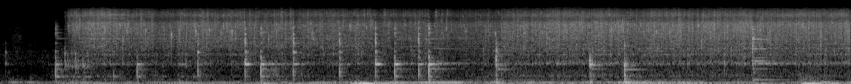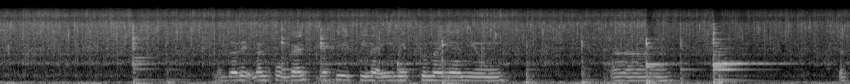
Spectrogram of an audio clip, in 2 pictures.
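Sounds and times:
wooden spoon knocking on metal pot: 0.6s - 5.2s, 5.8s - 6.6s, 7.5s - 8.3s, 9.8s - 10.4s, 11.0s - 16.5s
onion sizzling in oil: 0.6s - 17.0s.

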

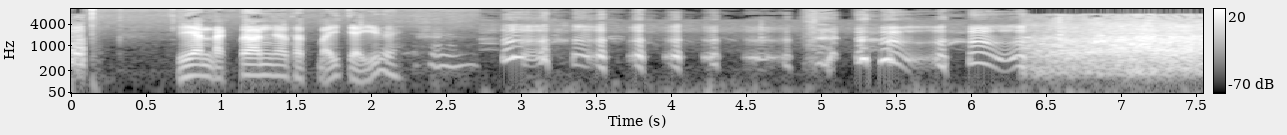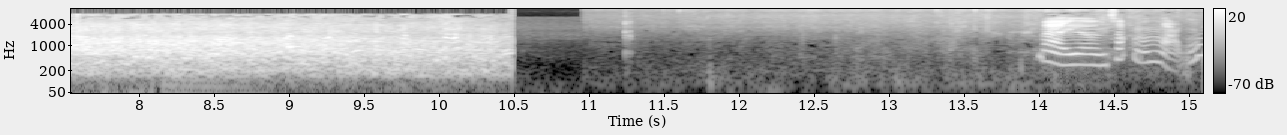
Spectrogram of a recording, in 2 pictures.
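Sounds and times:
snickering laughter: 2.4s - 10.5s.

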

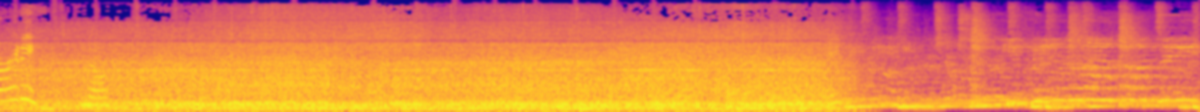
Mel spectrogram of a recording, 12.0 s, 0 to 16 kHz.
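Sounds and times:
city street traffic rumble: 0.0s - 8.7s.

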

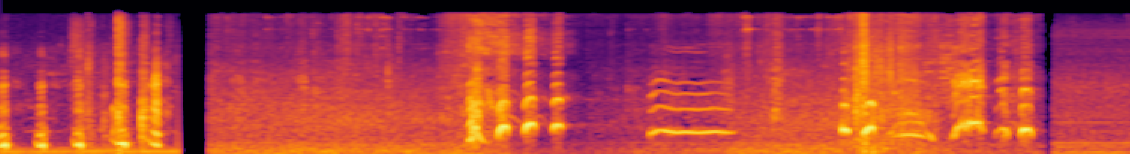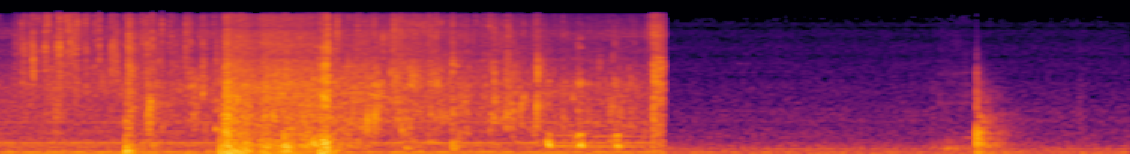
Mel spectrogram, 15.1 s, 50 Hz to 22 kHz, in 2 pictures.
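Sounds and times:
water splashing as dog swims: 8.6s - 12.0s.

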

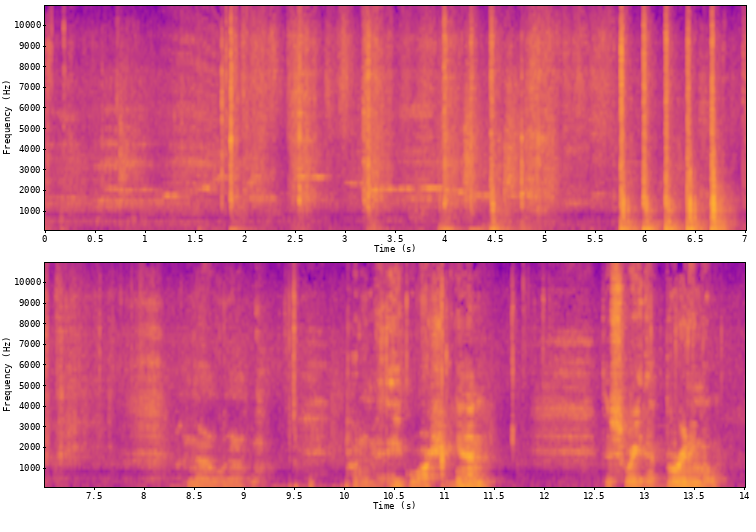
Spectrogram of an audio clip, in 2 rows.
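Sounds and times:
hands patting cheese in breadcrumbs: 1.5s - 6.3s.

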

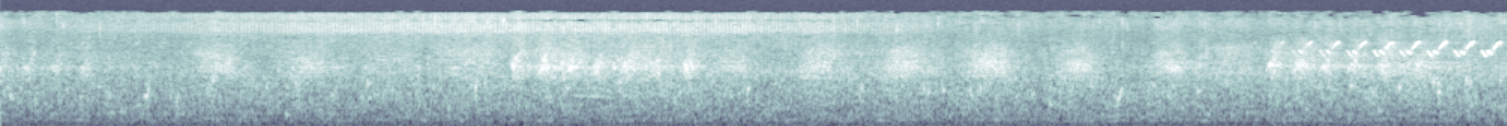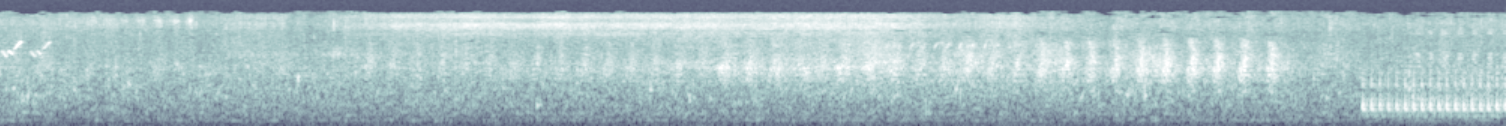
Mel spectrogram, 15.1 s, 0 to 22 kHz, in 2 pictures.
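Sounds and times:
insects and frogs calling: 9.3s - 15.0s.

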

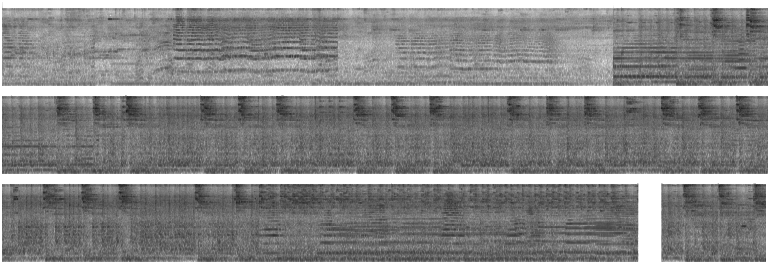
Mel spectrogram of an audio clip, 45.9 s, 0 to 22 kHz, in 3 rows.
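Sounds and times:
bells ringing: 0.0s - 3.4s, 11.0s - 45.9s
rhythmic percussion: 11.1s - 45.9s
held horn-like tone: 12.2s - 18.4s, 34.5s - 43.4s.

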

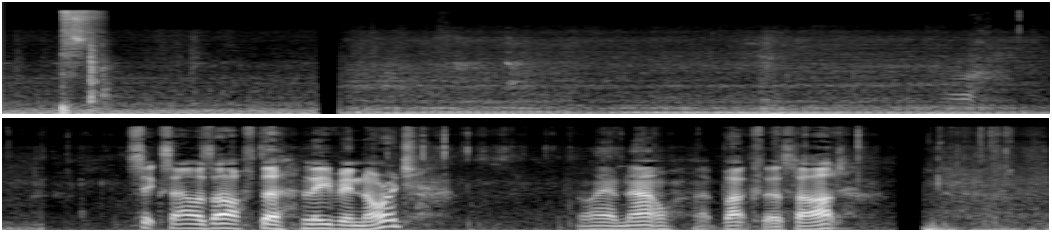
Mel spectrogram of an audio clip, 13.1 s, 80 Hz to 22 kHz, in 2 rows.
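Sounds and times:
low vehicle hum: 0.0s - 6.9s.

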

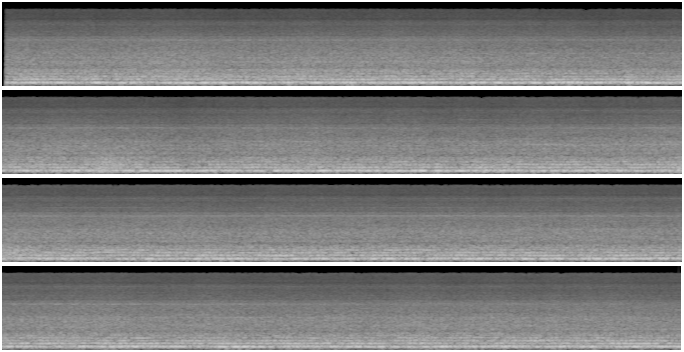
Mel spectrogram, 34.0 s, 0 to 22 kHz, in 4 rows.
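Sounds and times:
high machine whine: 0.1s - 33.9s
twisting machines droning: 0.1s - 33.9s.

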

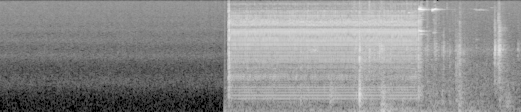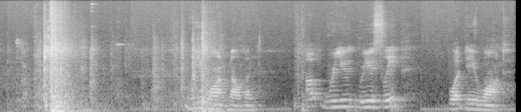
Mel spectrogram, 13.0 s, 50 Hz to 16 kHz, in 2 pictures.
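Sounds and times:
electric door buzzer: 2.8s - 6.4s
loud thump at door: 4.5s - 6.0s, 7.0s - 7.9s.

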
